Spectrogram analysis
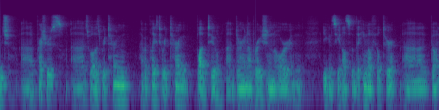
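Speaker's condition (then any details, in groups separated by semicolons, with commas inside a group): No condition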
